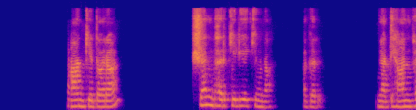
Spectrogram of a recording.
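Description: A woman speaks calmly into a microphone over an online call.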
